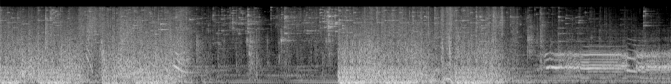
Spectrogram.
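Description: Automatic gunfire in two long, heavy bursts, the first ending about two seconds in and the second starting about a second and a half later, with shattering mixed into the shots. Near the end the shooting stops and a sustained musical chord comes in.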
